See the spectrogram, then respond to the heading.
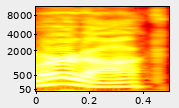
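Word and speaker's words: Murdaugh: They call him Murdoch. That's how he wants to pronounce his name.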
